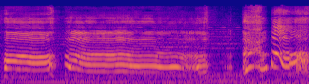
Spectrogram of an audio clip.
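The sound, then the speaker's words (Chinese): A child wails and cries loudly, with long, wavering, sustained sobs that bend up and down in pitch, followed by shorter broken cries. “女人抱住小孩开始撒泼，小孩也呜呜大哭。”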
